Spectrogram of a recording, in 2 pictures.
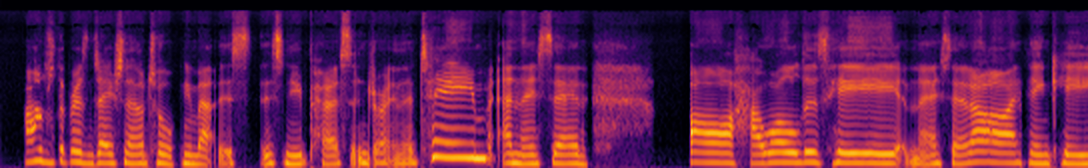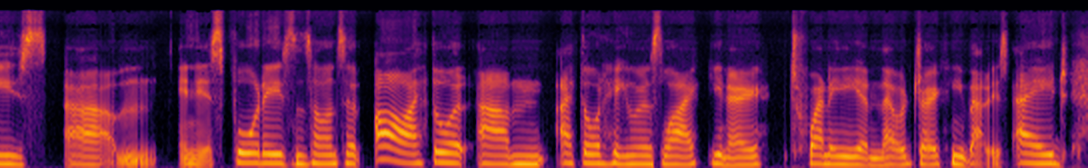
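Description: This woman talks with an Australian accent at a medium pitch, her voice dry and close with no echo. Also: ordinary pitch variation, fairly quick pace. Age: 30s. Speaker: podcast co-host, company CEO. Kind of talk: casual chat. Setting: remote call.

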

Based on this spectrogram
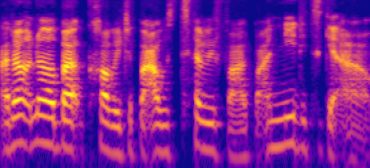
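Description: Over a quiet background, the voice carries a Manchester accent and a bright, sharp tone. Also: woman. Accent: Mancunian, northern English. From Manchester, northern England. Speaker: entrepreneur and author, abuse survivor. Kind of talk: interview, personal testimony.

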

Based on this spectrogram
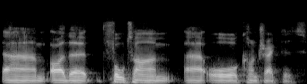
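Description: A man speaks with an Australian accent. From Adelaide, South Australia. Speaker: online business coach. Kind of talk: casual interview.

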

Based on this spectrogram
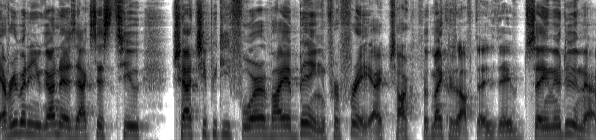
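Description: A man with an American accent talks at a very fast pace in a fairly high pitch, with ordinary pitch variation. The recording is very clean, with a silent background. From US Midwest (Milwaukee, Wisconsin). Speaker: business professor. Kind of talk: casual interview.

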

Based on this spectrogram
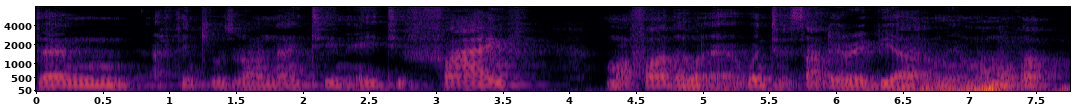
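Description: A man's fairly low voice with audible room echo and noticeable background noise. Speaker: youth football coach and community leader. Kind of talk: interview.

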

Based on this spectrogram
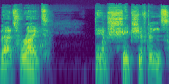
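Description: Here a man puts on a character voice. It is raspy and sits at a medium pitch. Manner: complaining.

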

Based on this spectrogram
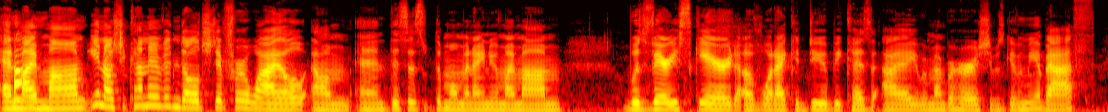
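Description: A woman's bright, sharp voice at medium pitch, moving at a moderate pace with ordinary pitch variation. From the Bronx, New York. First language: Spanish. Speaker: pub employee. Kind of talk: casual chat.

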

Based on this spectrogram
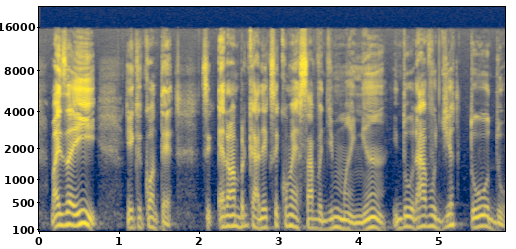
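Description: Recorded very cleanly against a silent background, a man talks at a fairly quick pace at medium pitch, with a dark, mellow tone and ordinary pitch variation. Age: 50s. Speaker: podcaster and DJ. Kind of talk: casual interview chat.

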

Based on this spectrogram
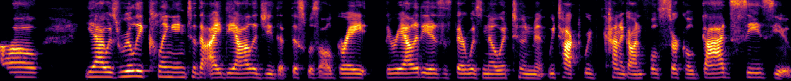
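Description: Intonation stays fairly even as a woman speaks. Her pitch is very deep and low. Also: very clean recording, silent background. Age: 60s. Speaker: life coach and author. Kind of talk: interview.

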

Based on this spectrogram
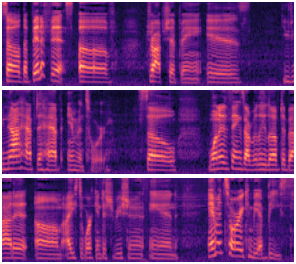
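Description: Ordinary pitch variation runs through speech delivered at a moderate tempo. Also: woman, fairly low pitch for a woman. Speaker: online business educator. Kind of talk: tutorial. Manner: casual, hesitant with frequent fillers.

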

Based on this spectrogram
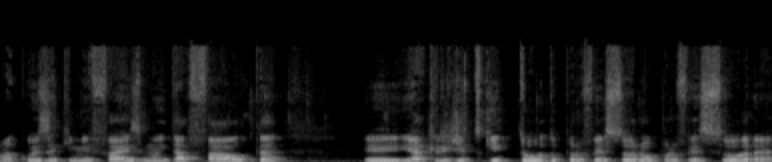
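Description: A man with a plain, everyday voice speaks at medium pitch with fairly even intonation on a very clean recording with a silent background. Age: 50s. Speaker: radio broadcaster and teacher. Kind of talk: casual chat.

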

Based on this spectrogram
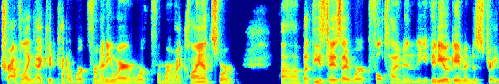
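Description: A man with an American accent, bright, sharp tone and very wide pitch swings, over a quiet background. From US West Coast, Berkeley, California. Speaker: video game writer and designer. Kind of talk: interview.

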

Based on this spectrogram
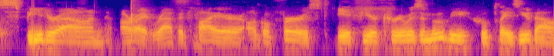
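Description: A man talks in a plain, everyday voice at a fairly low pitch. He speaks at a fairly slow pace with fairly even intonation and hardly any pauses. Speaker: podcast host. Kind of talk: casual interview chat.

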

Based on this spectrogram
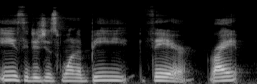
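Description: In a very clean recording with a silent background, a woman speaks very slowly with an American accent. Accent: Southern US, picking up California. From US South. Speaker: podcast host and aromatherapy seller. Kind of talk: casual monologue. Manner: animated.

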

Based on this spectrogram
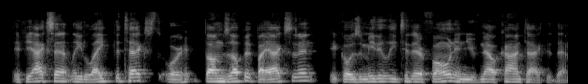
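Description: A man speaks at a fairly quick pace in a medium pitch, his intonation fairly even. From New York. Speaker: podcast host. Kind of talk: interview.

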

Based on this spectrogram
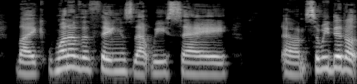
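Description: On a very clean recording with a silent background, a plain, everyday voice carries ordinary pitch variation. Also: woman. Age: 30s. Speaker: adult film producer and community organizer. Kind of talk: casual chat.

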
